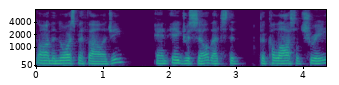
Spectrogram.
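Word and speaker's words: Yggdrasil: uh it's pronounced the igdrasil but it's spelled y g g d r a s i l but pronounced IG the Y is an i igdrasil is the was the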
